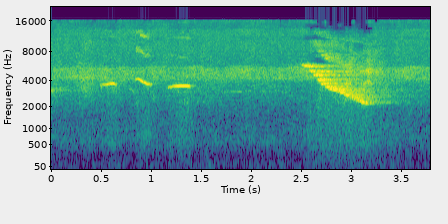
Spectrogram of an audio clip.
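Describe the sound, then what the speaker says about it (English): Birds call in a jungle in the morning, giving a few short, high chirps early on and then a longer falling call, all set against a faint, steady insect hum. "the jungle pulses with the sounds of insects and birds"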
